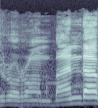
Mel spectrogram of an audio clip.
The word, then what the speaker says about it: Laurent Mbanda: morning as we said my name is Lauren Banda from Rwanda and it rhymes very well so if you want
